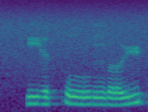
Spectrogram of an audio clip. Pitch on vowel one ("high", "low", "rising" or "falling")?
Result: rising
